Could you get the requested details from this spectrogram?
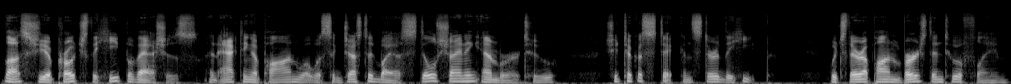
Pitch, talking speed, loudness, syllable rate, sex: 100 Hz, 200 wpm, -23 LUFS, 5.4 syllables/s, male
